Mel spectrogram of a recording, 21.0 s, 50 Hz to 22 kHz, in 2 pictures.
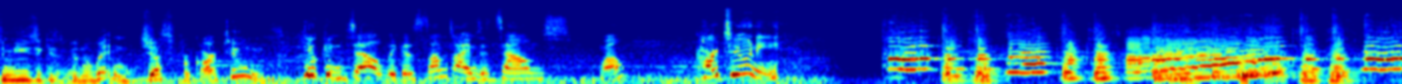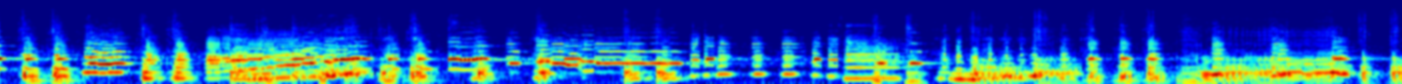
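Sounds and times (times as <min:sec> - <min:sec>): woodwind ensemble playing: 0:06.6 - 0:21.0.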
